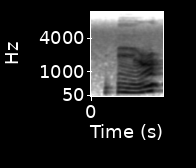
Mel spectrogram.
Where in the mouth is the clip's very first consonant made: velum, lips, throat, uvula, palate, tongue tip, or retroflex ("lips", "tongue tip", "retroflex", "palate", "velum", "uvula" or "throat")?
throat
